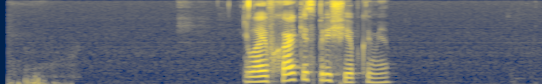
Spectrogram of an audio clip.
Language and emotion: Russian, neutral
